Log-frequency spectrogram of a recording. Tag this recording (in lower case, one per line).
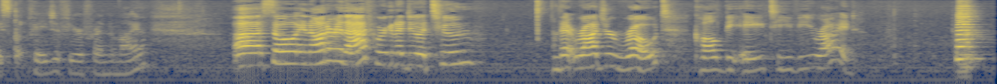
speech
musical instrument
music
violin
